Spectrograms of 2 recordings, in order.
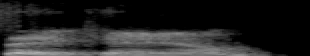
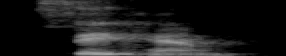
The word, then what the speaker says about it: SAAACAM: So we are pronounced SAAACAM. SAAACAM.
